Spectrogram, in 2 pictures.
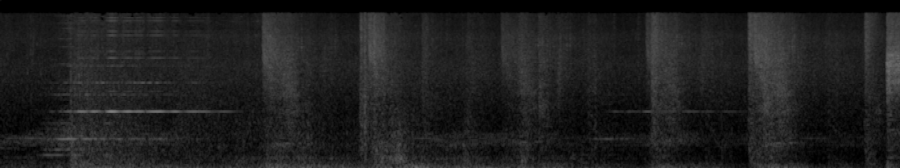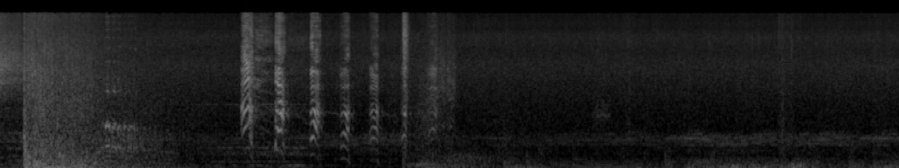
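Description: Game spell effects zap and blast during a fight.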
